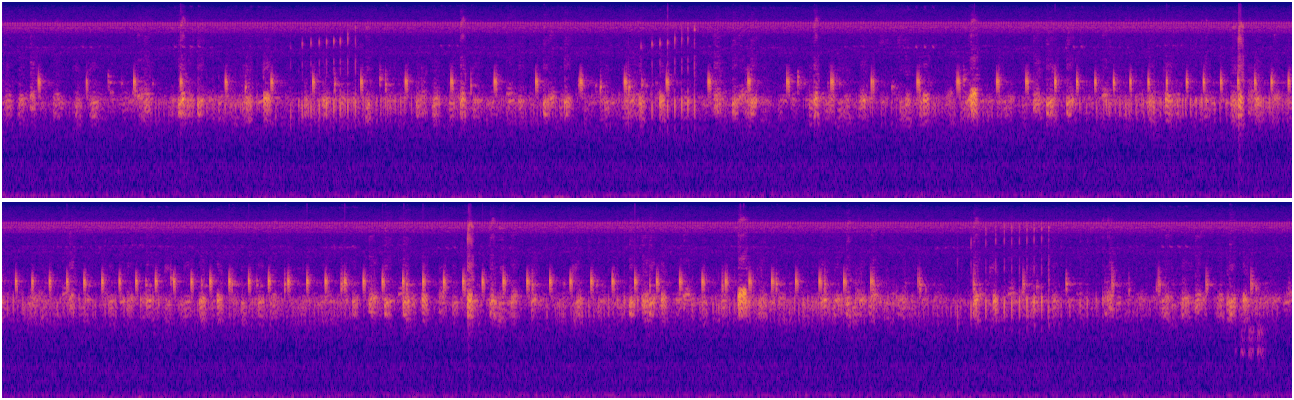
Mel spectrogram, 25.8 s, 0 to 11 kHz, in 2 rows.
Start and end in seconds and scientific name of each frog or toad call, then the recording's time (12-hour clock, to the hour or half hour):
0.0	25.8	Boana bischoffi
0.0	25.8	Sphaenorhynchus surdus
25.0	25.8	Boana prasina
~midnight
